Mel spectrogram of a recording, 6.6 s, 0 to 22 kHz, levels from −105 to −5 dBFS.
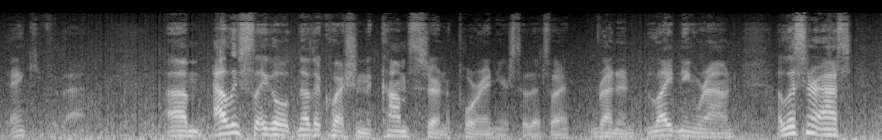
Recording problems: wind noise on the microphone; occasional gusts; 20 dB below the speech

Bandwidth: 14.5 kHz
